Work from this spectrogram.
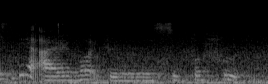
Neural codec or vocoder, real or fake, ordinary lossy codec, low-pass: vocoder, 22.05 kHz, 80 mel bands, WaveNeXt; fake; none; 7.2 kHz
